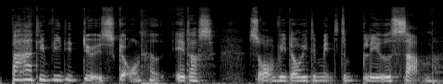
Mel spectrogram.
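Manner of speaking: hint of sobbing; tearful girl. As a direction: lament like a grieving little girl. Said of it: "Tårerne løb".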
